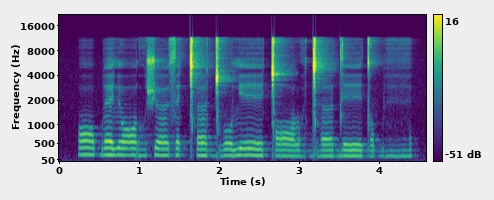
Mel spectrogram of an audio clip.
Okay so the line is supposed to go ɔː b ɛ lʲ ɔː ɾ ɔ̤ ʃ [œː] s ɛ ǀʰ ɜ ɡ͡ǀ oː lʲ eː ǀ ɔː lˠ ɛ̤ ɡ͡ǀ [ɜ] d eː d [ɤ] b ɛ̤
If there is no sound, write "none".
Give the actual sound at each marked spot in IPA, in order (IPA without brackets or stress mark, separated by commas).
œː, ɜː, ɔ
